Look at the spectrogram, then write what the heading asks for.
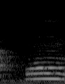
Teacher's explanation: तिगुना समय जब लगता है तो ये वो हो जाता है प्लुत स्वर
